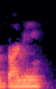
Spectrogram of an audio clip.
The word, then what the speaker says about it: Boerne: where the hell are we so we're in Bernie Texas born if you look at the map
